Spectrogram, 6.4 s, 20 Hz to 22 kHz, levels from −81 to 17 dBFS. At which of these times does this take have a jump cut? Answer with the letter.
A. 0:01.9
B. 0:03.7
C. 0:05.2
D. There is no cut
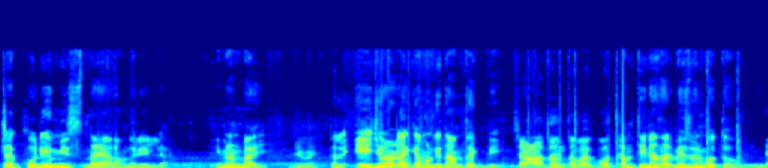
C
